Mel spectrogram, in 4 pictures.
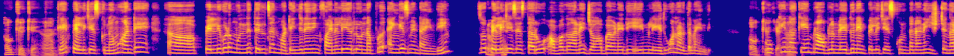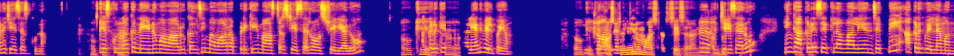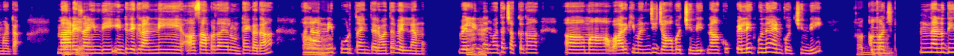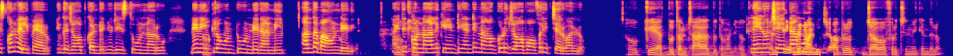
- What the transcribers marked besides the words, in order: in English: "ఇంజినీరింగ్ ఫైనల్ ఇయర్‌లో"; in English: "సో"; in English: "ప్రాబ్లమ్"; tapping; other background noise; in English: "మాస్టర్స్"; in English: "మాస్టర్స్"; other noise; in English: "జాబ్ కంటిన్యూ"
- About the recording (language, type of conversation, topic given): Telugu, podcast, ఒక పెద్ద తప్పు చేసిన తర్వాత నిన్ను నీవే ఎలా క్షమించుకున్నావు?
